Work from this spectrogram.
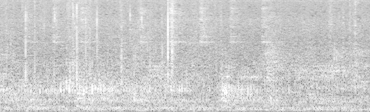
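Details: Sphynx cat mother with her kittens playing in their nest; a steady low rumbling purr runs throughout, with soft rustling and a few faint clicks and taps above it.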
